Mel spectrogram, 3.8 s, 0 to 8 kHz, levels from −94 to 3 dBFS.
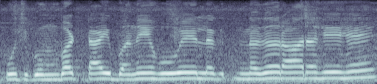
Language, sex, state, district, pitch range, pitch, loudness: Hindi, male, Madhya Pradesh, Dhar, 190-215 Hz, 200 Hz, -12 LUFS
